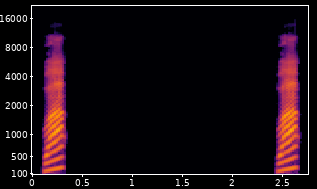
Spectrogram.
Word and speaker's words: わ: わ、わ、 The pronunciation of character wah in Japanese is something like the combination of WH in English.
